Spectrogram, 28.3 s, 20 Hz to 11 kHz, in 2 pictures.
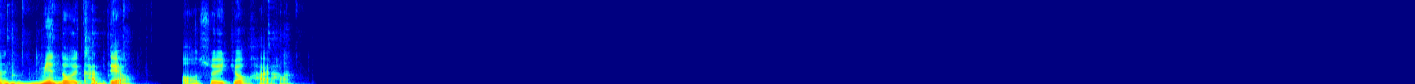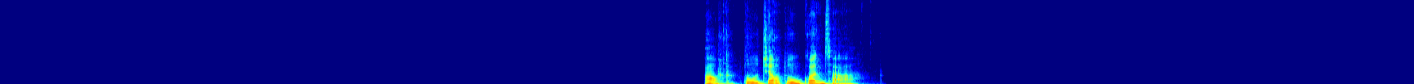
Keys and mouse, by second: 0.2 shift+middle click, 0.8 click, 1.2 shift+middle click, 1.8 click, 2.9 shift+middle click, 3.3 click, 4.8 shift+middle click, 6.2 click, 8.2 click, 9.1 shift+middle click, 9.9 click, 12.7 click, 15.0 click, 15.8 click, 16.4 click, 18.6 click, 20.0-21.2 middle drag, 23.2 shift+v, 24.2 click, 24.7 shift+middle click, 26.2 click, 27.1-28.2 drag.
